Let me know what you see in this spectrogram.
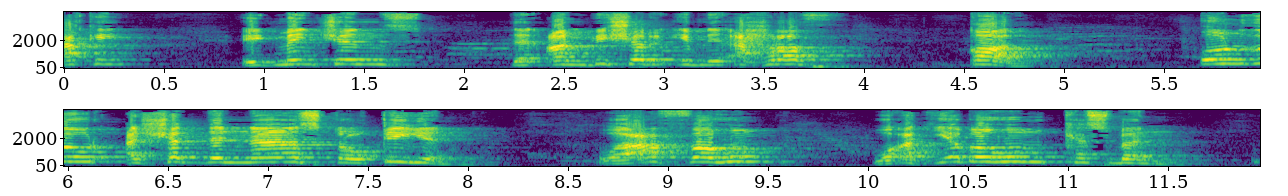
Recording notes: at the Leeds, The Correct Path conference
